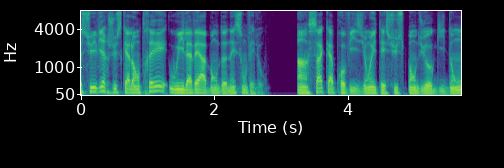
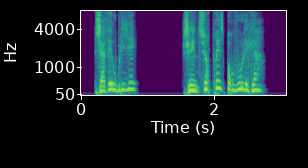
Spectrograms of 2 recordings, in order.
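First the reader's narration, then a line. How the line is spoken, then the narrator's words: Sudden exclamation. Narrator (French): s'écria soudain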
